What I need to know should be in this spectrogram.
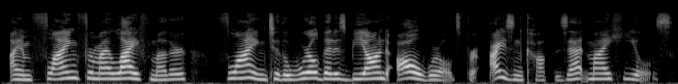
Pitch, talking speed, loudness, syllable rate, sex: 245 Hz, 195 wpm, -19 LUFS, 4.1 syllables/s, female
